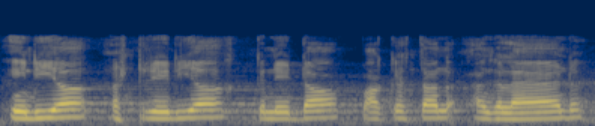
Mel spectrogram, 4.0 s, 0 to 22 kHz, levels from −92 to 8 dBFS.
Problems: background conversations at intervals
